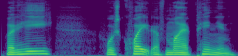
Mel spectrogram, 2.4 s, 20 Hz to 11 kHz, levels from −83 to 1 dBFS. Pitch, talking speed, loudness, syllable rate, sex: 125 Hz, 175 wpm, -20 LUFS, 5.6 syllables/s, male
